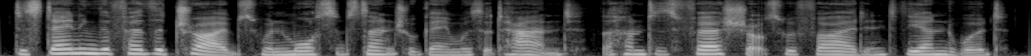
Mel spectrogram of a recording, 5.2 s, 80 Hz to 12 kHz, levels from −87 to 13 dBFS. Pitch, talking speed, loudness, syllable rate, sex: 200 Hz, 235 wpm, -19 LUFS, 6.8 syllables/s, female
